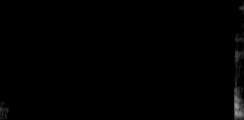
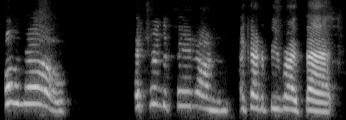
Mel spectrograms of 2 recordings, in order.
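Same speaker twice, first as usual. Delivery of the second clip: sudden high "oh no" of real alarm; surprised; 6 semitones higher, 5 dB louder, faster than usual. Real, not acted. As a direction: caught off guard, voice jumps up. Fan blew list away.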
